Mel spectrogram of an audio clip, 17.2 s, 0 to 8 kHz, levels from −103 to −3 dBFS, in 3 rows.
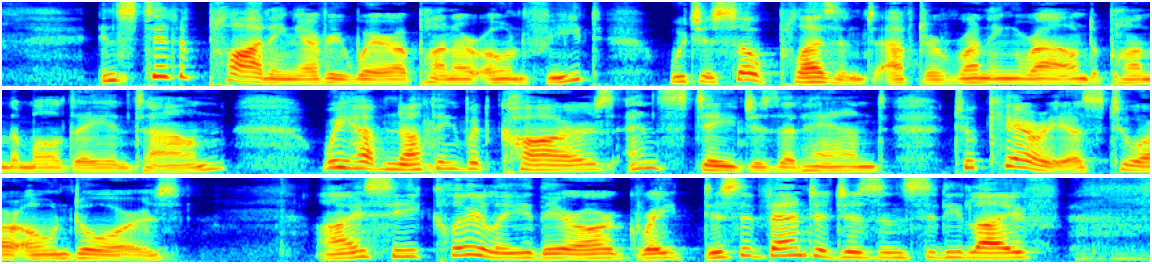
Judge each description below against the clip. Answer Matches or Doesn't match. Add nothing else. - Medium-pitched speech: Matches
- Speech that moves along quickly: Doesn't match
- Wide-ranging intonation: Matches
